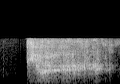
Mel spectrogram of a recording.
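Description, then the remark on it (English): Liquid is poured out as a libation toward the east in a steady splashing stream that starts abruptly after a moment of silence, stays fairly loud, then tapers off near the end. No voices. “Pouring libations to the east, I look towards the east and say, Ashe.”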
